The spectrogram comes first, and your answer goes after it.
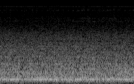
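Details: Tektronix 574 oscilloscope cooling fan after oiling its bearings with a few drips and reassembling it: a steady, even hum with a soft airy rush and no ticking or scraping. The fan now runs smoothly and quietly.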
